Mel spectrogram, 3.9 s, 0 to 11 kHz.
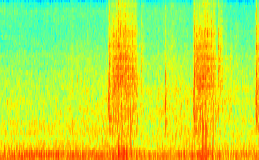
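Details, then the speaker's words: Honda GX35 brush cutter, carburettor test after adding fuel and priming: fires in three short bursts about a second apart, then dies each time without catching; hard starting, cause not confirmed. "quer pegar deu sinal que quer pegar galera"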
